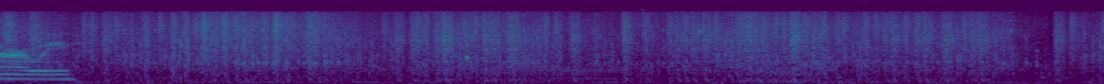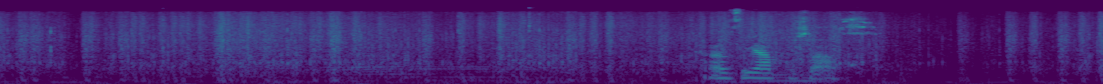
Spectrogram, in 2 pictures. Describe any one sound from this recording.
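Grass rustles and crunches quickly as it is cut in rapid bursts.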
